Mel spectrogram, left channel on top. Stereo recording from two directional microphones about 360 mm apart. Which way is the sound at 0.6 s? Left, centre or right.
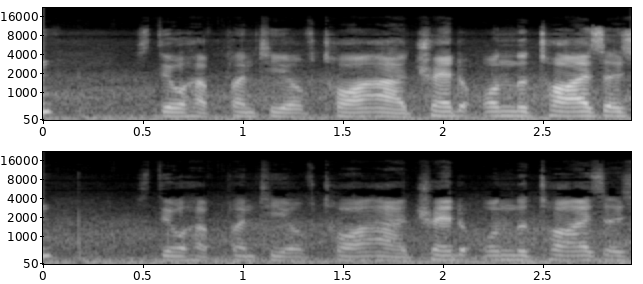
Centre.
